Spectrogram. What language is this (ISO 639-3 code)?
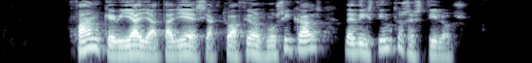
arg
